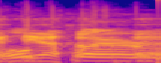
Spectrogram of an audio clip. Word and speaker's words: Eau Claire: He said he was coming to Eau Claire, Wisconsin. Oh, Eau Claire. I said it wrong, didn't I? Eau Claire, Wisconsin.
